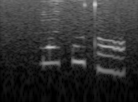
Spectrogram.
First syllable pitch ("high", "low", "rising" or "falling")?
high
